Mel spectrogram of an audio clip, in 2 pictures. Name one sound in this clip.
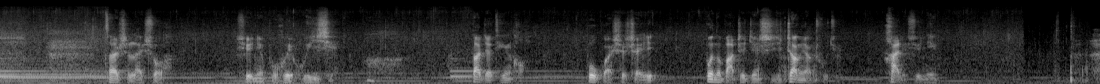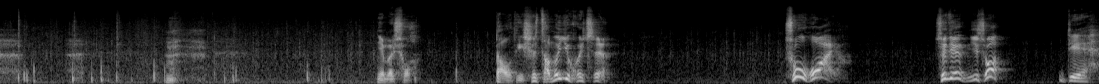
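A middle-aged man speaks sternly and loudly, close by.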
